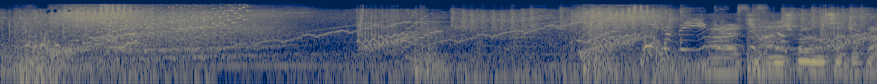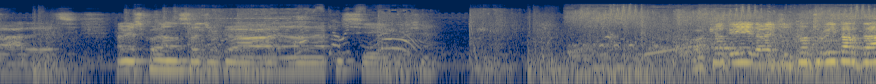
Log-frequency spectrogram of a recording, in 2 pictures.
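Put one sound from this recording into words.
Arcade-style game effects of shots and blasts play.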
